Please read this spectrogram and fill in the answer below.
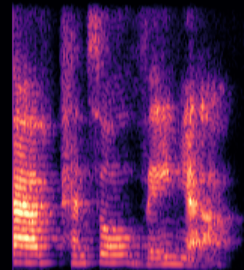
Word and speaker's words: Pennsylvania: in Oregon Oregon Oregon Pennsylvania pencil like you write with a pencil then though just do keep in mind that we would pronounce the seat as an S pencil vein yeah Pennsylvania Pennsylvania Pennsylvania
